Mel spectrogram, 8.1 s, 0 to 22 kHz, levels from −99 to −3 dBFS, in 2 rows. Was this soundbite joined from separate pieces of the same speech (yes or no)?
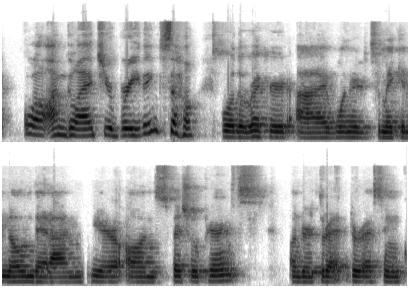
yes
